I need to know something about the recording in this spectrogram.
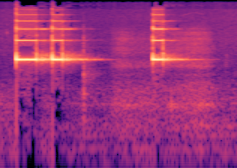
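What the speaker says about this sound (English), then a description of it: "The beeper is here. It's very loud, right?" Loud electronic beeper of a disassembled electric unicycle (Sherman/EX type) sounding in sharp high-pitched bursts: two quick beep clusters, a pause, then another burst, alone with no talk.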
